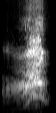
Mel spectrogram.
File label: Vox Attack; Jin; kingsraid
